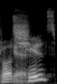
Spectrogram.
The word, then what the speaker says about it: Rothschild: It's German. It is going to be pronounced Rothschilds because it means red shield.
